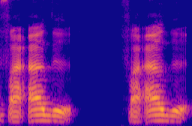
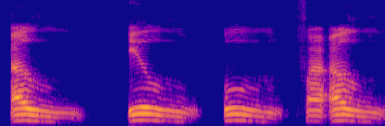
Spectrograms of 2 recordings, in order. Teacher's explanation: faag ya itu jelas tidak sesuai dengan sifat dari huruf gin. Huruf gin itu salah satu sifatnya adalah rakhawah ya atau mengalir.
